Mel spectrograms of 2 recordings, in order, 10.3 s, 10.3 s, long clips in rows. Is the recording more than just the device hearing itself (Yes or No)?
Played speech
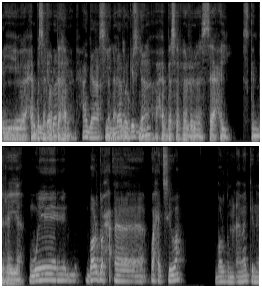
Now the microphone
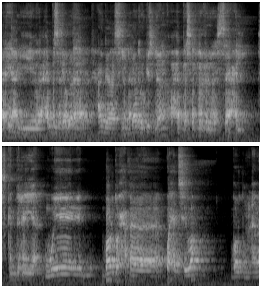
No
